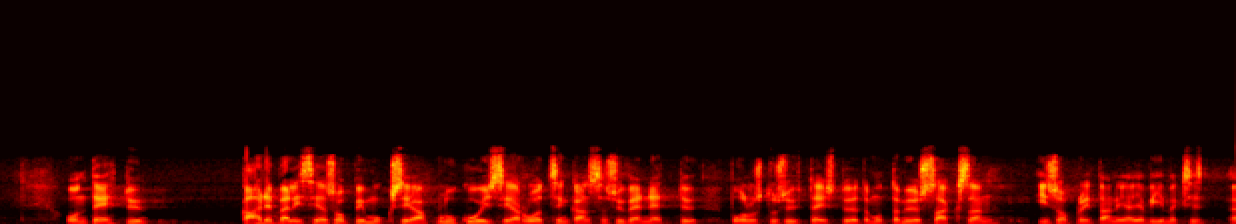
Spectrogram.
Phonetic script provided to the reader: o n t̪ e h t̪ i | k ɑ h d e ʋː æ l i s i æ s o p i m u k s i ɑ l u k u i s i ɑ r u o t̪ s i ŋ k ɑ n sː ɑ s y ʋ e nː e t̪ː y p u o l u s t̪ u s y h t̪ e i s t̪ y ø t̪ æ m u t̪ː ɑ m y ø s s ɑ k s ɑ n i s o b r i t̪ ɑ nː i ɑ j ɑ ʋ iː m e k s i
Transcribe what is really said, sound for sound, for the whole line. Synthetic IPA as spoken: o n t̪ e h t̪ y | k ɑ h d e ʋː æ l i s i æ s o p i m u k s i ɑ l u k u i s i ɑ r u o t̪ s i ŋ k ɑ n sː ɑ s y ʋ e nː e t̪ː y p u o l u s t̪ u s y h t̪ e i s t̪ y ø t̪ æ m u t̪ː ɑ m y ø s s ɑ k s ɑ n i s o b r i t̪ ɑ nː i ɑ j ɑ ʋ iː m e k s i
